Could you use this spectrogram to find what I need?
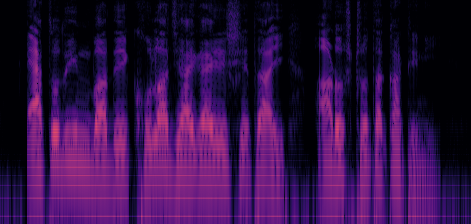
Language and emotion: Bengali, neutral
